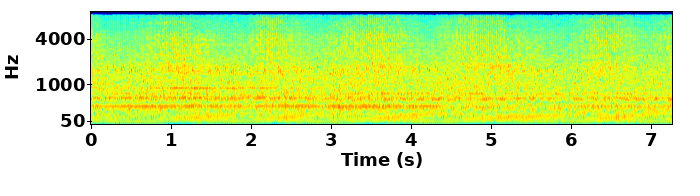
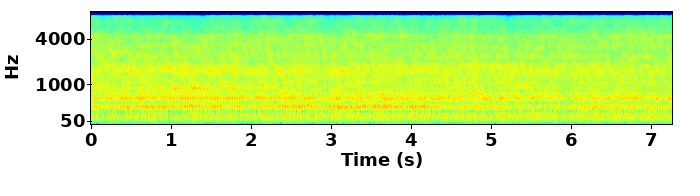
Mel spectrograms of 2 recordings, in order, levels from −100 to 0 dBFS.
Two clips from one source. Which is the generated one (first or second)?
second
